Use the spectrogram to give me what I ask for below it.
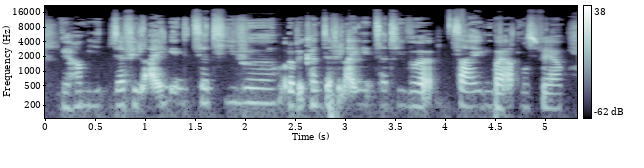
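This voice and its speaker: A woman races along very fast with hardly any pauses, noticeable background noise behind her. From Finland. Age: 20s. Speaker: climate protection NGO employee, physicist. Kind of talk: interview.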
